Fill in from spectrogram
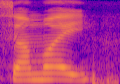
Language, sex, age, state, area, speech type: Gujarati, female, 18-30, Gujarat, rural, read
